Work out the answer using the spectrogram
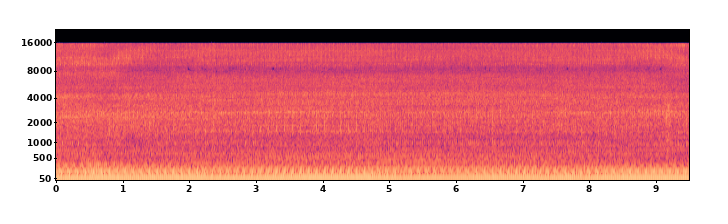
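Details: Rebuilt Mercruiser 170 3.7L marine engine after break-in, about 1.5 hours, idling with makeshift wooden muffler: deep even idle, about three beats a second, no knocks or misses; healthy.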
